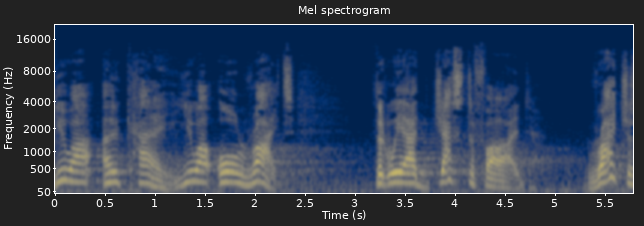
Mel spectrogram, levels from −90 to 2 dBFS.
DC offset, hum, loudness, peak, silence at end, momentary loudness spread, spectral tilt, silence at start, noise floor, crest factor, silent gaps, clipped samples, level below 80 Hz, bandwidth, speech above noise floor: under 0.1%; none; -29 LUFS; -10 dBFS; 0 s; 14 LU; -5 dB/octave; 0 s; -60 dBFS; 20 dB; none; under 0.1%; -60 dBFS; 14 kHz; 31 dB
